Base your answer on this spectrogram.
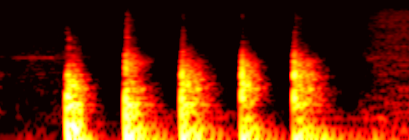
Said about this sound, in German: Warte, ich klopfe auf Holz. So, ich habe geklopft.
